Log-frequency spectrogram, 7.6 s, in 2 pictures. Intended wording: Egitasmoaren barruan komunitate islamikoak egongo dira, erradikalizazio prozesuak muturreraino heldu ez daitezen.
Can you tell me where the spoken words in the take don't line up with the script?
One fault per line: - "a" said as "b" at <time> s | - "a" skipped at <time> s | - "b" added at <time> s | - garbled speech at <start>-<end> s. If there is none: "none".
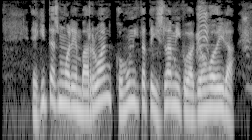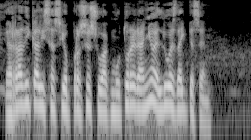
none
